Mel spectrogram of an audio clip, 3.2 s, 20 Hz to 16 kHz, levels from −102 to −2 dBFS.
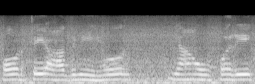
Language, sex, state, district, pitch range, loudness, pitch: Hindi, female, Haryana, Jhajjar, 220-230 Hz, -12 LUFS, 225 Hz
